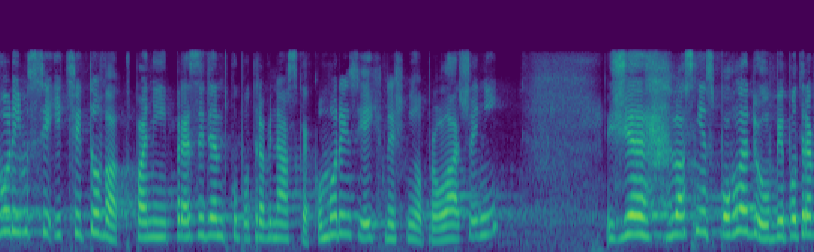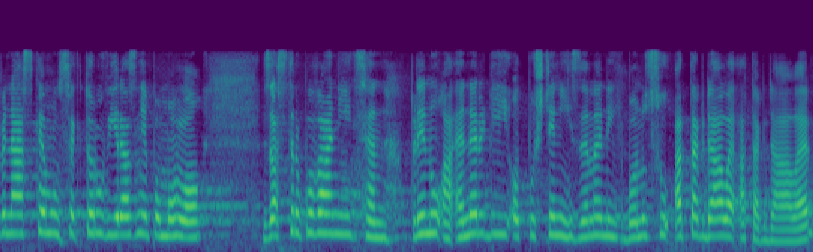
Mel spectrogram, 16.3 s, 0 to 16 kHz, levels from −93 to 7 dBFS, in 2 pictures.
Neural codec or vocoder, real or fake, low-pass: codec, 16 kHz, 4 kbps, X-Codec, HuBERT features, trained on balanced general audio; fake; 7.2 kHz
